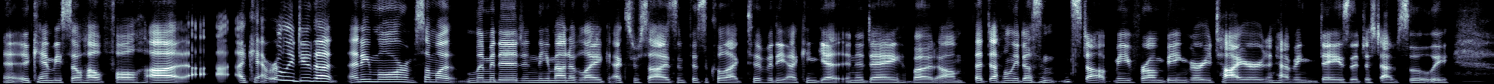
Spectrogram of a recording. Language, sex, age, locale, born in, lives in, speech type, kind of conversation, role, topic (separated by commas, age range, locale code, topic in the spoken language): English, female, 40-44, en-US, United States, United States, conversation, unstructured, none, What is your favorite way to unwind after a busy day?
